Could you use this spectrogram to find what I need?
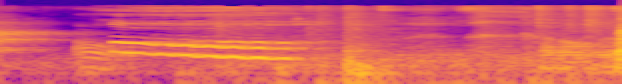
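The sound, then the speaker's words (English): A frightened dog vocalizes while a plane passes overhead, giving a drawn-out whining cry that slides down in pitch, followed by a few quieter breathy sounds. “There's a plane going overhead, so she's like barking because she's so scared.”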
